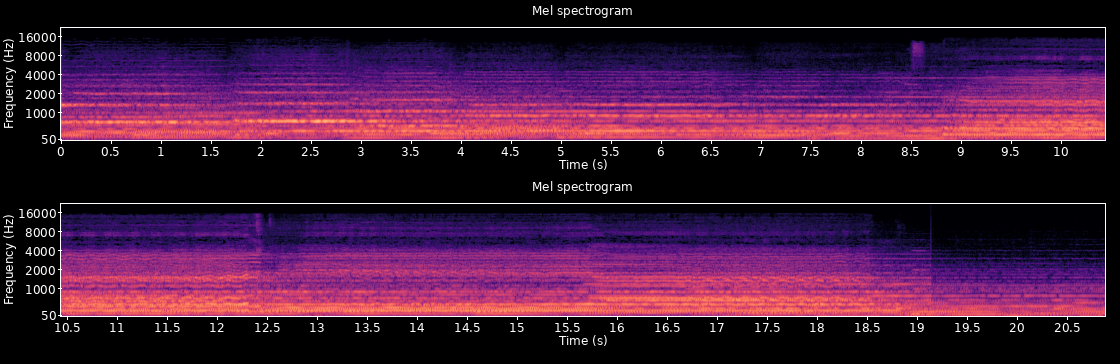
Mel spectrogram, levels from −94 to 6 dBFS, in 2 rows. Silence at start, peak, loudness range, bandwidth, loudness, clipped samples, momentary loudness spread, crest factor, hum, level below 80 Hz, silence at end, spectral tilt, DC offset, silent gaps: 0 s; -6 dBFS; 4 LU; 12 kHz; -20 LUFS; under 0.1%; 8 LU; 14 dB; none; -46 dBFS; 0 s; -7.5 dB/octave; under 0.1%; none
